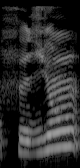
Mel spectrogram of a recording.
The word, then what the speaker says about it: faisions: Attention, faisions, on a dit, on entend feu, mais ça s'écrit A-I.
